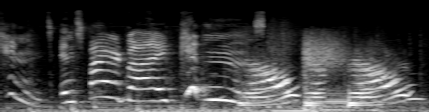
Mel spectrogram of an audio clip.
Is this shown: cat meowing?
yes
